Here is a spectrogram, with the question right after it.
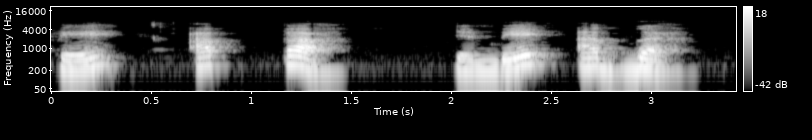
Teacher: tempat artikulasinya berada di bilabial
